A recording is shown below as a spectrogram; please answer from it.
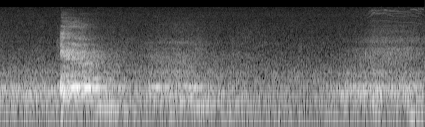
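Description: A single loud cough about half a second in, with a brief voiced tail, over low room noise.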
